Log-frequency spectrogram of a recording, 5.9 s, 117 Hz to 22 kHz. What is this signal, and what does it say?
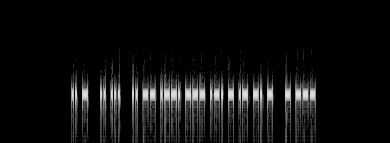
Morse code, heard as a keyed tone, about 44 wpm, 700 Hz. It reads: IT IS IMPORTANT TO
